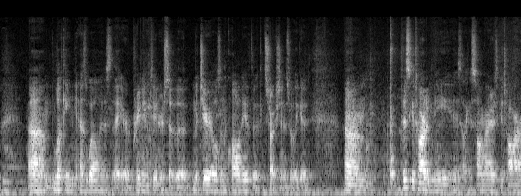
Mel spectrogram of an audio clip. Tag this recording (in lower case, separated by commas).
speech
